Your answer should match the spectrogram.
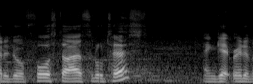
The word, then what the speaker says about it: diacetyl: In Australia we pronounce it diacetyl. If you're an American you'll pronounce it diacetyl. A bit like the aluminium aluminum thing. So spare the comments. We say diacetyl.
